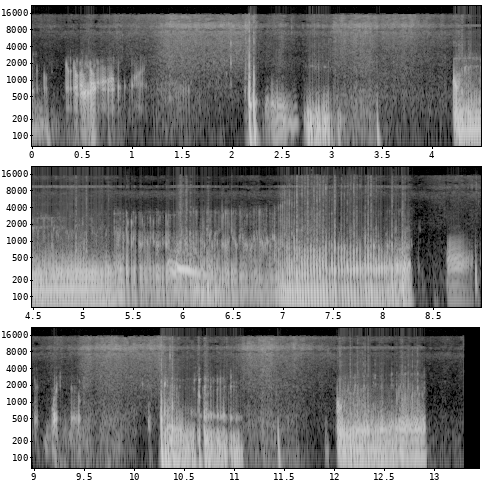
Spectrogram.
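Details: Stomach growling: loud, close gurgles and long groaning rumbles in uneven bursts with silent gaps.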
